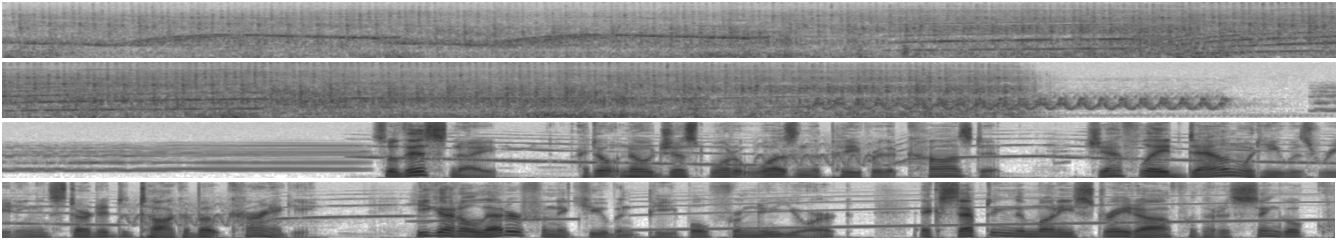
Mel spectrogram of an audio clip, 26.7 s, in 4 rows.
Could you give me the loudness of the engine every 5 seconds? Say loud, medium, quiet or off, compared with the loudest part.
medium, loud, loud, off, off, off.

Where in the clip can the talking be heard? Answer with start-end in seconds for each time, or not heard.
15.2-26.6.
